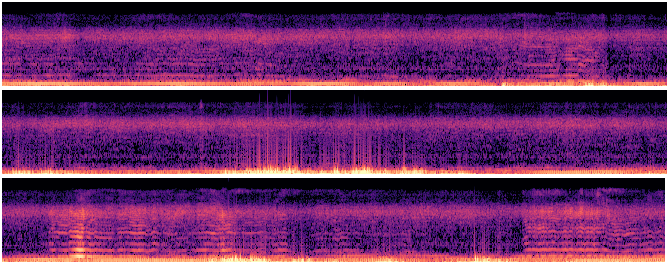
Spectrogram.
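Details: Massive clump of thousands of honey bees on a branch: a continuous low drone, overlaid now and then by single bees flying past with wavering whines, plus loud bursts of wind-like rumble.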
